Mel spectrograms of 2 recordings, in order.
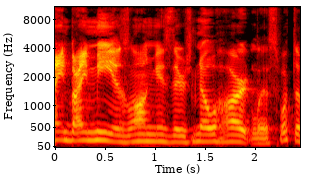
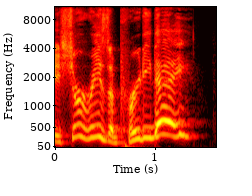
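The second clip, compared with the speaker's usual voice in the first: hammed-up, exaggerated cartoon dog voice; 8 semitones higher, 3 dB louder than usual. Taking a dare to say Goofy's line, Goofy voice. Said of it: "in Goofy voice".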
